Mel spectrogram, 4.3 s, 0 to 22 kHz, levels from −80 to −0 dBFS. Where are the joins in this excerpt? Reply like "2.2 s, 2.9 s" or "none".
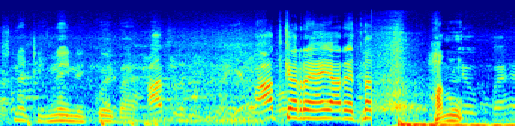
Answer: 3.1 s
